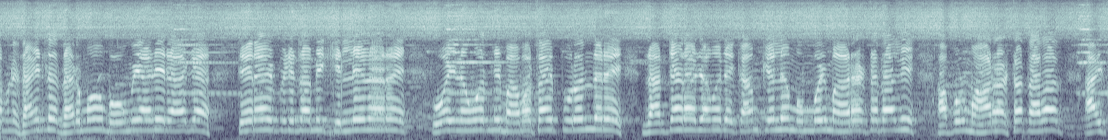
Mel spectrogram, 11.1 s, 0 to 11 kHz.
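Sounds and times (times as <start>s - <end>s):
high-pitched hiss: 0.0s - 11.0s
man talking: 0.0s - 11.0s.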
